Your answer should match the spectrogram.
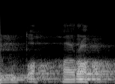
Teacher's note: اور اس کو تائے مربوطہ سے وقفاً ملا دیں گے، مطہرہ، اور اس پہ ہمس ہوگا، ہا پہ یعنی سانس جاری رکھیں گے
